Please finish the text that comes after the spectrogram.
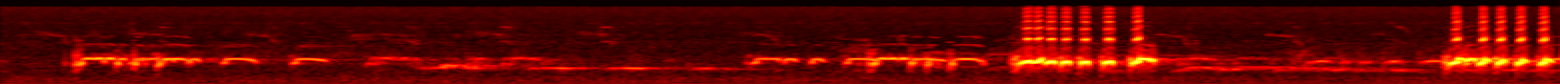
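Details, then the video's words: Singing zebra dove, local type, heard as a lure for reluctant singers: soft rolling coo phrases and drawn-out low notes build to two loud, bright bursts of rapid staccato coos. "Perkutut Lokal gacor Suara Indah"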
